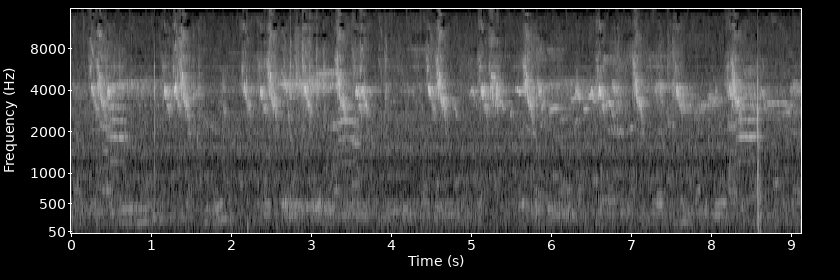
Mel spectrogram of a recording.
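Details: Great spotted woodpecker nestlings begging open-billed as a parent feeds them in a home garden on 13 June 2019 give a continuous, high, wheezy chatter of overlapping chirps, several each second, over a soft low murmur.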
